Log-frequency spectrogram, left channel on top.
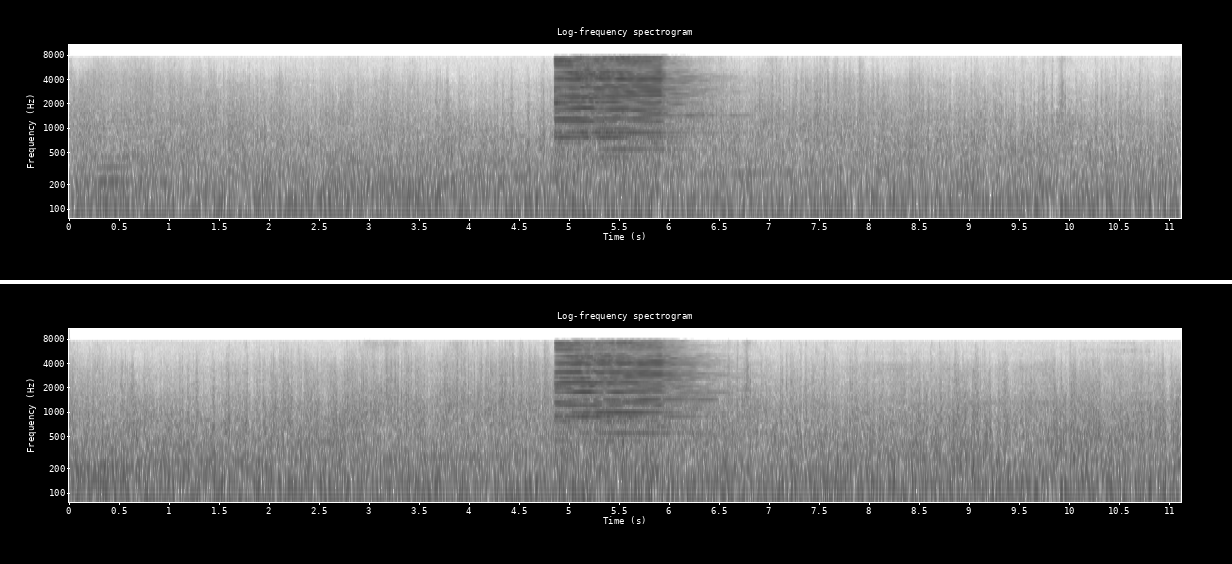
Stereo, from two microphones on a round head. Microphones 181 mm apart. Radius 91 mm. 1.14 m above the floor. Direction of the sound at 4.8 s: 65° left (ahead or behind).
